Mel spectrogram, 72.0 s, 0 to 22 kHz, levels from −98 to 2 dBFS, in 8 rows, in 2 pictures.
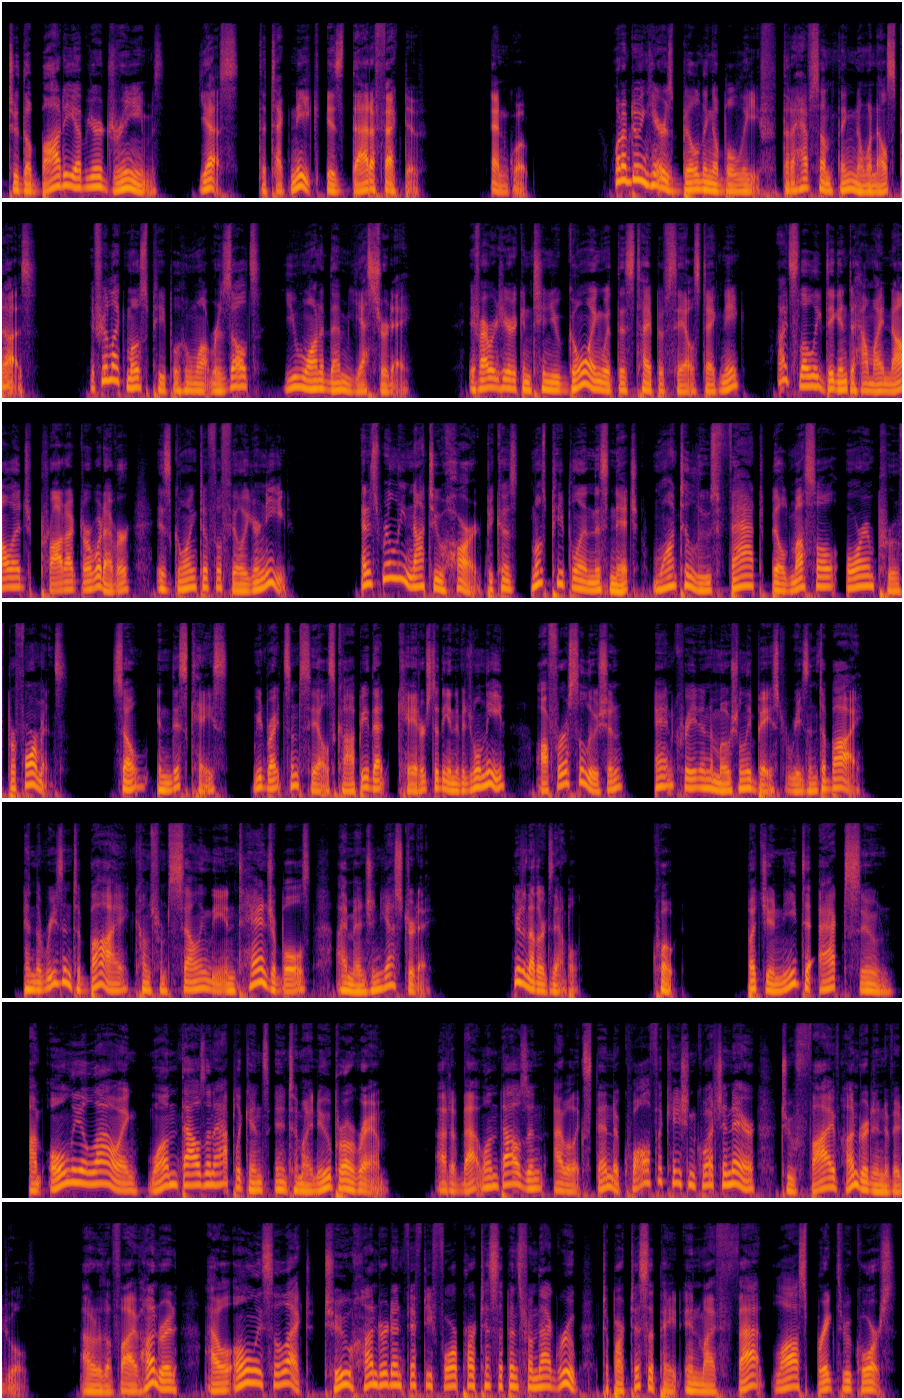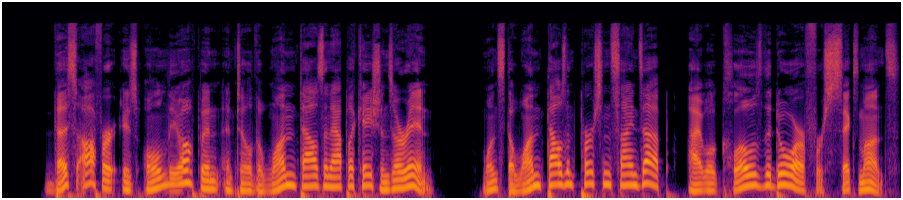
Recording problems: uneven, jittery; strongly; from 17 s to 1:09

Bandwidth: 14.5 kHz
